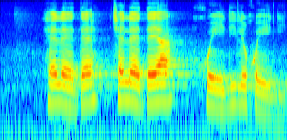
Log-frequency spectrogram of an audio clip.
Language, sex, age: Tswana, male, 21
